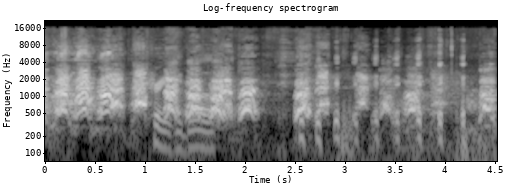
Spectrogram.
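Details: An excitable little female dog, said to bark at anyone passing, yaps in quick runs of high, harsh barks with a short growly break, then keeps barking in an uneven rhythm.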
